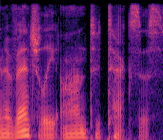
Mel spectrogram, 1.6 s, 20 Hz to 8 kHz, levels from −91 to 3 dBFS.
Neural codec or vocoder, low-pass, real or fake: none; 7.2 kHz; real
